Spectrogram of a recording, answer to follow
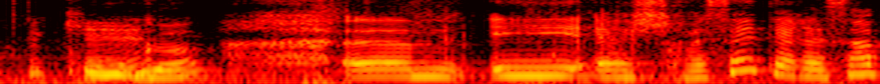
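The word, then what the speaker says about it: Hooga: Ça se prononce comme ça, H-O-O-G-A. OK. Ouga.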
